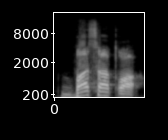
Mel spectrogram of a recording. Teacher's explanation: some Arabs make the letter Seen in these verbs heavy, right? Because it is near the close elevated letter ta, or which is also called isti'la letter.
